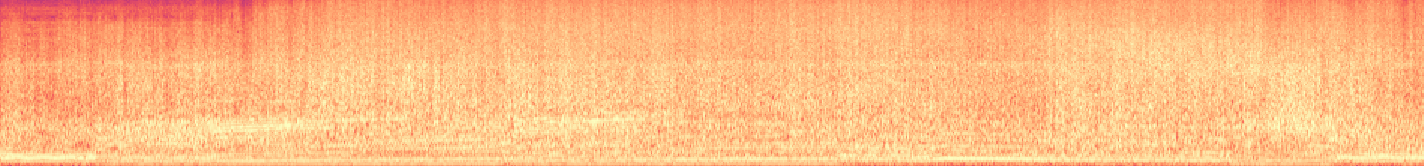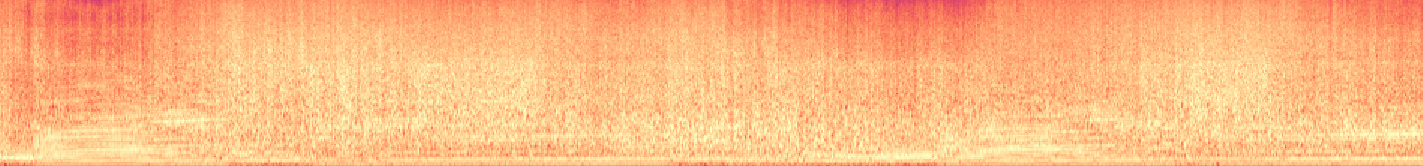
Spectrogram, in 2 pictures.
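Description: Motorcycle engine at racing speed, heard from on board: it climbs in pitch through several gear changes, drops back as it slows for corners, and climbs again, over a heavy rush of wind on the microphone.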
